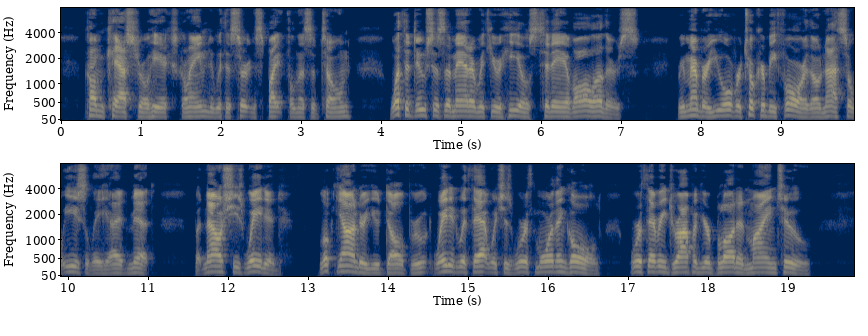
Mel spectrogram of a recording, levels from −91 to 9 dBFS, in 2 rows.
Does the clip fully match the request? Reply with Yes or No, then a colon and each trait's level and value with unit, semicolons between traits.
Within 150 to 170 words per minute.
No: average, 190 wpm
